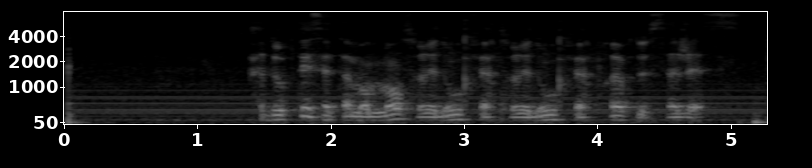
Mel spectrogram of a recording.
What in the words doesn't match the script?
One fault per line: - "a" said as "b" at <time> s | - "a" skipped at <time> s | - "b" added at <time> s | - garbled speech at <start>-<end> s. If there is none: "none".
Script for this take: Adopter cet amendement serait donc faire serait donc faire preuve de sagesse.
none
